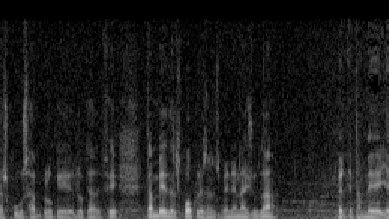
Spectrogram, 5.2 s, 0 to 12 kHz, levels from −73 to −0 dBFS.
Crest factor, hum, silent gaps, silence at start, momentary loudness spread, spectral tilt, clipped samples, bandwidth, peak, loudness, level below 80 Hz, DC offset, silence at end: 22 dB; none; none; 0 s; 15 LU; -5.5 dB/octave; under 0.1%; 11.5 kHz; -8 dBFS; -30 LUFS; -48 dBFS; under 0.1%; 0 s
